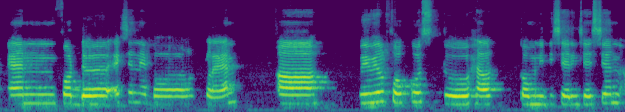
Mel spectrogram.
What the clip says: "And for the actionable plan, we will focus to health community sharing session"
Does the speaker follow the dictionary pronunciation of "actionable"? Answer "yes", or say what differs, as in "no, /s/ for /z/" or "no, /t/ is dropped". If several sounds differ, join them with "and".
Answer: no, /s/ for /ʃ/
